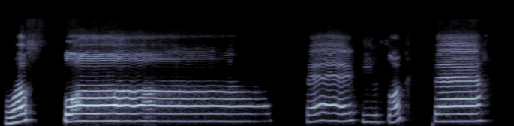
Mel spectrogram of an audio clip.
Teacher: It's called mad لازم. It's for 6 counts. مد لازم كلمة مثقل because it's followed by a letter with a sukun.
